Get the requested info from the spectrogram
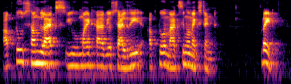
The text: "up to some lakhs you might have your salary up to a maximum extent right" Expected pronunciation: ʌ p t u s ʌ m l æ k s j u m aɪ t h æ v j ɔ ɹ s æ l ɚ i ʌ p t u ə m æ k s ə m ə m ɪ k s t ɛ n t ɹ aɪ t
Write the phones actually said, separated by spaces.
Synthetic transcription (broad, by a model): ʌ p t u s ʌ m l æ k s j u m aɪ t h æ v j ɔ ɹ s æ l ɚ i ʌ p t u ə m æ k s ə m ə m ɪ k s t ɛ n t ɹ aɪ t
